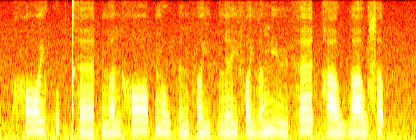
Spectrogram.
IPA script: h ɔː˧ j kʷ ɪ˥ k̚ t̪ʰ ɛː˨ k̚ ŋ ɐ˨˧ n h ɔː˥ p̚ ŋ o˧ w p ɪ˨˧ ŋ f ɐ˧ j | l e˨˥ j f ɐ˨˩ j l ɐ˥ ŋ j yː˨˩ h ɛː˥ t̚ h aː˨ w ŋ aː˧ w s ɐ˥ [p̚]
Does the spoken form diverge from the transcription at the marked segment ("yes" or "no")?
no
